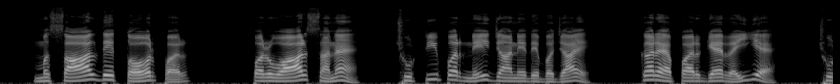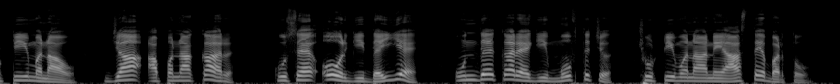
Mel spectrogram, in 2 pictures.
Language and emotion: Dogri, neutral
